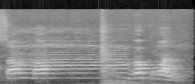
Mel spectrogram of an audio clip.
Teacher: صم نون تنوین ہے دو پیشوں کی بعد میں با آ رہی ہے اخفاء کر رہی ہے. صم یعنی آواز کو ناک میں چھپا لیں گے تو غنہ ہو جائے گا صم بکمن. اب بکمن کی میم پہ بھی نون تنوین ہے اس کے بعد آئین ہے جو حروف خلقی میں سے ہے تو نون ساکن اور تنوین کے بعد حروف خلقی آ جائے تو اظہار ہوگا نا.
